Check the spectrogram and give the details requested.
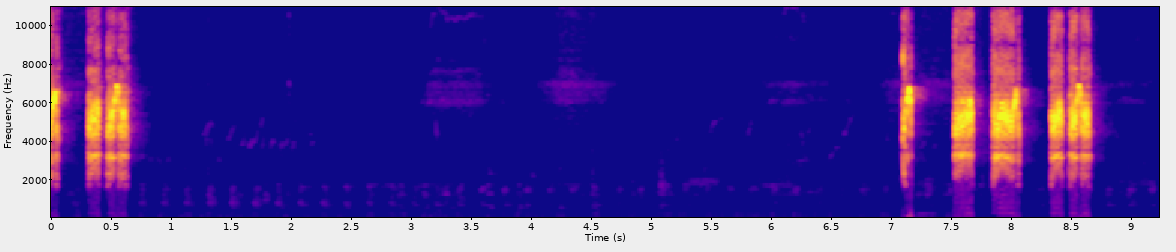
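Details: Black francolin, a pure Charngi strain kala teetar: two loud harsh rasping notes open, then after a quiet stretch with faint chirping in the background a grating phrase of about five rough, buzzy bursts.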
